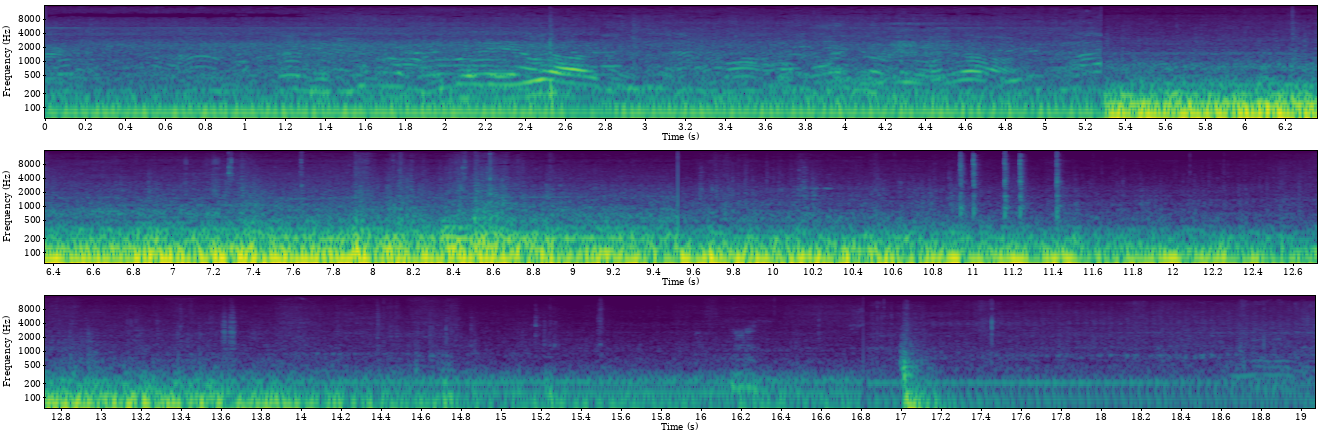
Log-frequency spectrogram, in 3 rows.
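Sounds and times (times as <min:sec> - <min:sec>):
car engine and tyre rumble: 0:00.0 - 0:19.0
thump: 0:17.0 - 0:17.3.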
